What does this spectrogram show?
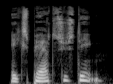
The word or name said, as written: ekspertsystem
